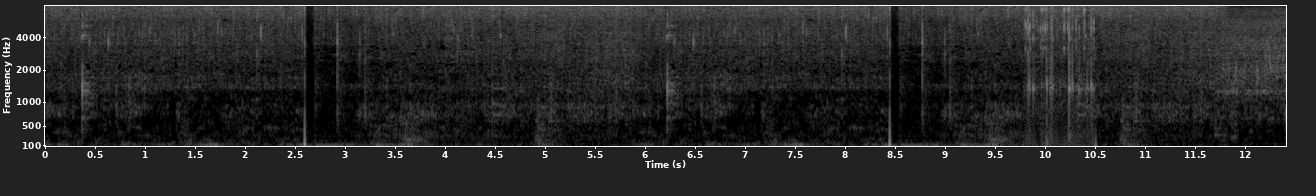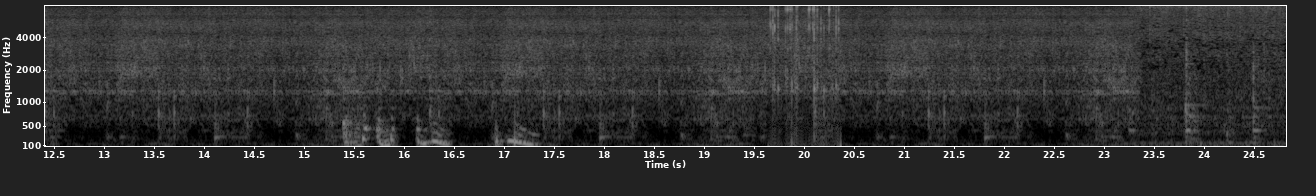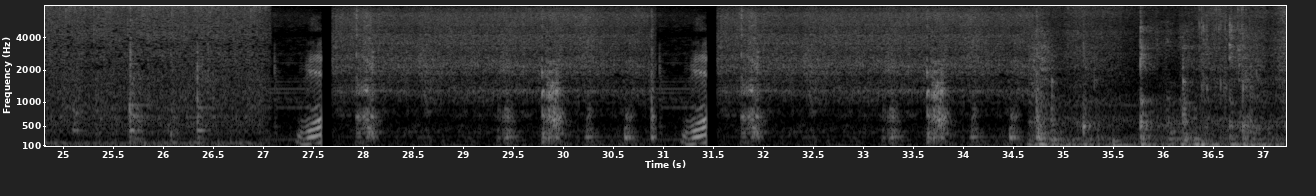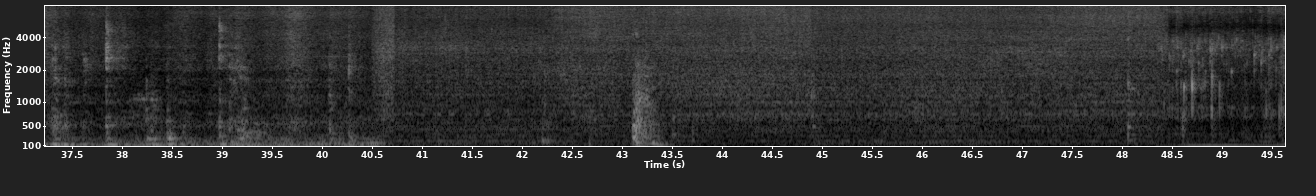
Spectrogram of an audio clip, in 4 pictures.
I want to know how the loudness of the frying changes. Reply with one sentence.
The volume of the frying stays about the same.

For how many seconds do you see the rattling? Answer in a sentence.
The rattling can be heard for 2 seconds in total.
